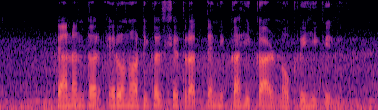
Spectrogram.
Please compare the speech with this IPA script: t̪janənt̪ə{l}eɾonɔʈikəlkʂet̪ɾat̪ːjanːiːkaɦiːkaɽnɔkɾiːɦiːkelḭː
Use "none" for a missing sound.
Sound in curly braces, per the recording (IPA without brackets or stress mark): ɾ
